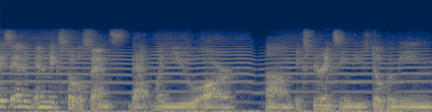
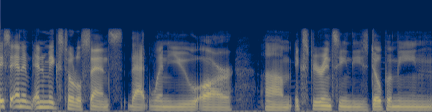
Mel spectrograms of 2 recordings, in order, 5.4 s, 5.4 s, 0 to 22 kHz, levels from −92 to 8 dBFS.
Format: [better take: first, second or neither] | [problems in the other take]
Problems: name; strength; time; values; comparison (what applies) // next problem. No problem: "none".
second | background sound (Trumpet); 14 dB below the speech // room echo; dies away in 0.3 s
